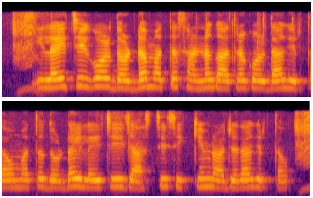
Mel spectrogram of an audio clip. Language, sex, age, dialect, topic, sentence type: Kannada, female, 18-24, Northeastern, agriculture, statement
